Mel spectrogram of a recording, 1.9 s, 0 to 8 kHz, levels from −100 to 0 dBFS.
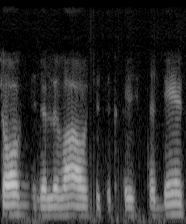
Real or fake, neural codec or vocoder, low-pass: fake; codec, 44.1 kHz, 7.8 kbps, DAC; 7.2 kHz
